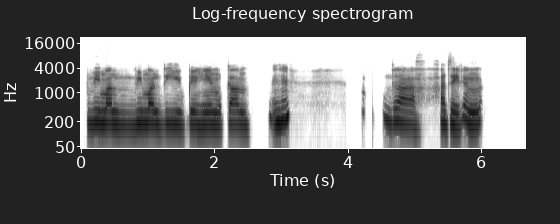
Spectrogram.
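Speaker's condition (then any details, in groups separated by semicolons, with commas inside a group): Down syndrome (trisomy 21); noticed on ultrasound two days before caesarean birth, St. Vinzenz Krankenhaus Datteln, Frühförderstelle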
